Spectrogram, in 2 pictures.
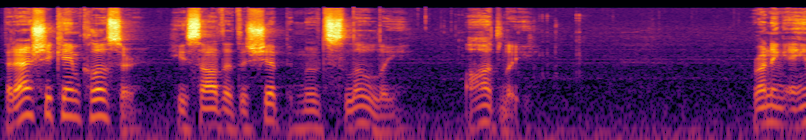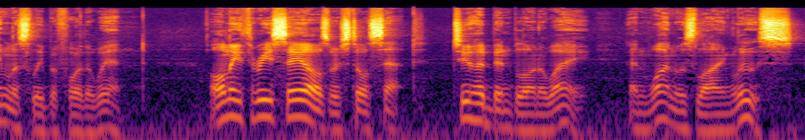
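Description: A man narrating an educational storybook read-aloud, with expressive, clearly emphasised delivery. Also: medium pitch, normal speed, poor audio.

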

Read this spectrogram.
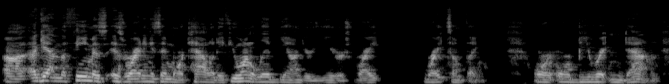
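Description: A man's voice: on the low side, fairly quick, fairly bright tone, slightly rough. A man in his forties, an English teacher, giving an informal literature lecture in an earnest, conversational, emphatic way.

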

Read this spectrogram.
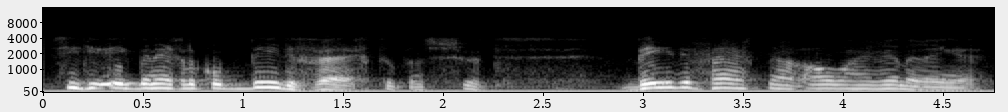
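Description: An actor playing an earnest, courteous younger visitor in a radio play, with a husky voice. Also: male voice, on the high side, big pitch swings, brisk. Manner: courteous, deferential. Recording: thin, phone-like old radio recording.

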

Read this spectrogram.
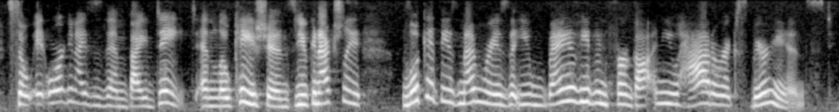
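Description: Higher-voiced American woman, promotional interview. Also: normal speed, rough recording. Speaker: guest spokesperson promoting a product. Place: furnished living-room set indoors. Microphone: lapel mic.

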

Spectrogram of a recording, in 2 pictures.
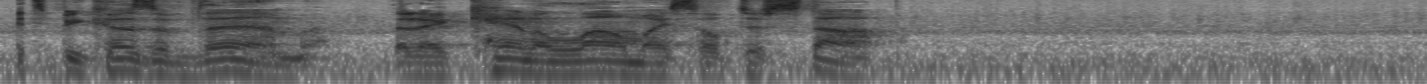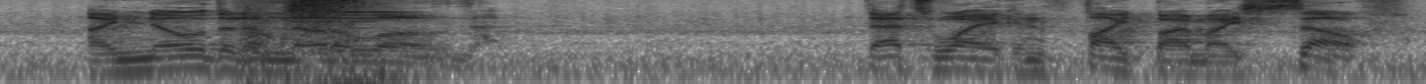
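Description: A man playing an aloof, quietly determined young warrior in a video game, terse and restrained. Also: fairly low pitch, takes it slowly, long pauses, noisy background.

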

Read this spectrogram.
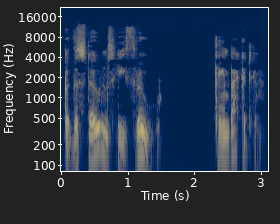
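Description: A man reads a story aloud in a low, mellow voice with a slightly husky edge. His delivery is measured and dramatic, very slow, with deliberate pauses between phrases. He sounds like a practised audiobook narrator telling children a tale. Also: expressive, no echo. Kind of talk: scripted storytelling narration of a children's science fiction novel.

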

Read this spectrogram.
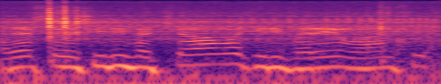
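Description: A high-voiced young man talks chattily and pokes fun at himself while riding. His voice sounds muffled and a little distant through a helmet camera, with heavy road and engine noise underneath. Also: fairly even intonation, fast talker. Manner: chatty, self-mocking. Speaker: motovlogger. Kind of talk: casual motovlog commentary. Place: on a motorcycle outdoors on city streets.

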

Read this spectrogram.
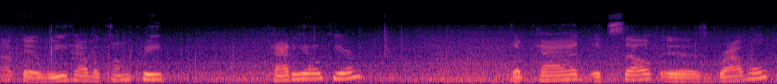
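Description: A middle-aged man talks slowly and casually into an action camera held at arm's length outdoors. His delivery is unhurried and chatty, and the sound is a little dull, with steady noise behind him. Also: a little high. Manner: chatty, walking viewers through the campsite. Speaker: vlogger. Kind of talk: casual travel vlog. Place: outdoors at a campground beside a trailer. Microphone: action camera on a short pole at arm's length.

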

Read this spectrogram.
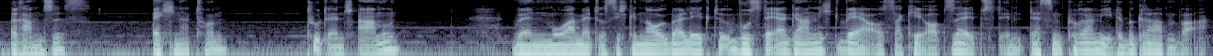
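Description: A man reads a horror story as a dramatic audiobook. His voice is mellow and dark, with a gravelly creak. Soft music plays faintly behind him. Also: on the low side. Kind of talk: dramatic scripted audiobook narration. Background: background music.

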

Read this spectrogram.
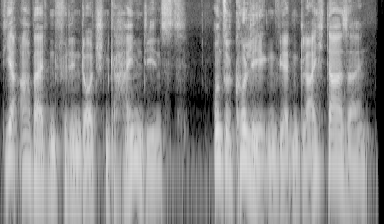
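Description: A man's voice: on the low side, sing-song, normal speed. An actor playing an eager, earnest teenage boy sleuth in an audio drama. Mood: earnest bluffing. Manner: earnest, protesting. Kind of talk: audio drama for language learners.

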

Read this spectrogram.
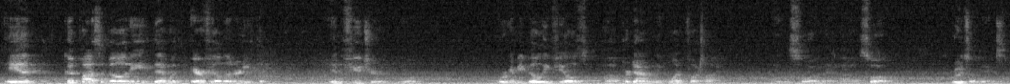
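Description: A man in his fifties, a sports turf manager, giving an informal, halting technical explanation to camera. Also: mid-range voice. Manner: halting, hesitant delivery. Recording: distant, roomy sound with clear background noise.

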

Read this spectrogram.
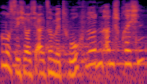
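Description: A woman's voice: fairly high pitch, animated, fairly quick, darkish tone, natural voice. A woman voicing a wary, wronged young bard in a video game, with guarded, questioning delivery. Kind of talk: dramatic video game voice acting. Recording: long reverb, music behind.

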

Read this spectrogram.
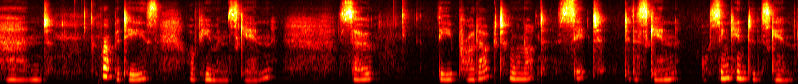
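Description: Whispering, unhurried vampire beautician played by a woman. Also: mid-range voice. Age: young adult. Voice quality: breathy, whispered soft speech. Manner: slow, soothing, formal, attentive. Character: poised, courteous female vampire spa beautician. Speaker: ASMR performer. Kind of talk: whispered ASMR roleplay. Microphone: close binaural microphone. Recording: close ASMR microphone with background hiss.

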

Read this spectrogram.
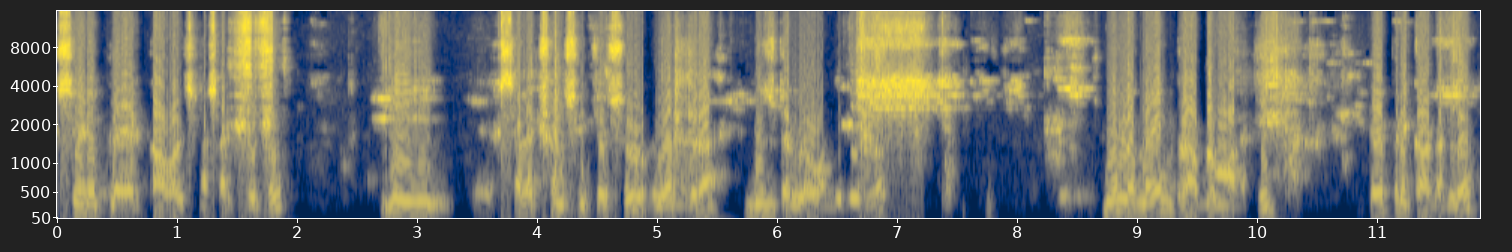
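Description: A man gives an informal, hands-on repair explanation, haltingly and repetitively, mixing in English technical terms. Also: fairly high pitch. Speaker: electronics repair demonstrator. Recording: clear background noise with clicks.

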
